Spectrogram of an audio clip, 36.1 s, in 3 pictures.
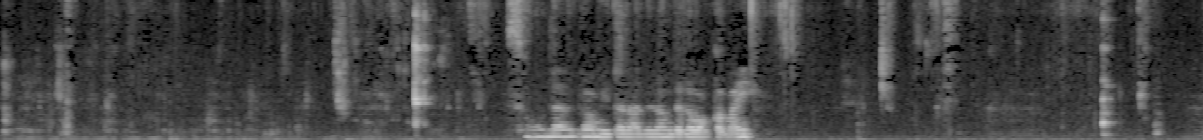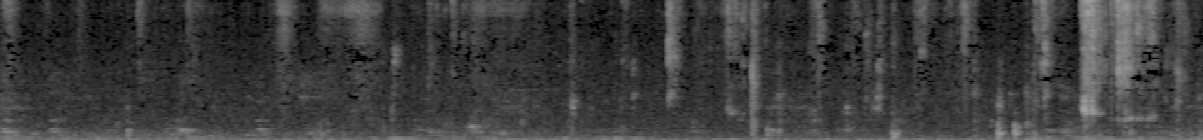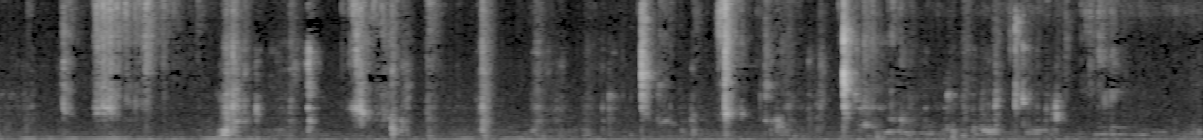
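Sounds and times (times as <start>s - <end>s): crunching fried fish: 18.7s - 35.3s.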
